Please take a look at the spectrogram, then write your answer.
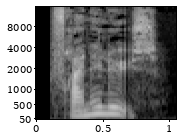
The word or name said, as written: frændeløs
